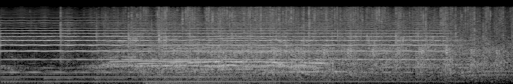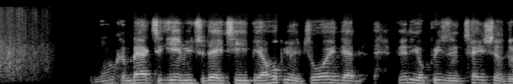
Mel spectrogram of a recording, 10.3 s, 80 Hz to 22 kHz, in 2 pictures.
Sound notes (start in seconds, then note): 0.8 crowd cheering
